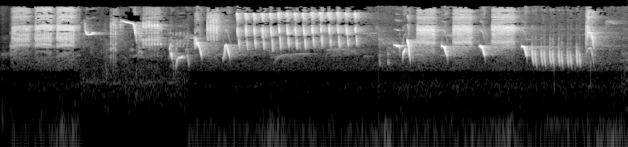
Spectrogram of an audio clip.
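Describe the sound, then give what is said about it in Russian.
A nightingale sings, mixing rapid rhythmic trills with sharp rising whistles, dry crackles and clicking notes, delivered in varied bursts with no voices present. “По марке разные трески и цыканья.”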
